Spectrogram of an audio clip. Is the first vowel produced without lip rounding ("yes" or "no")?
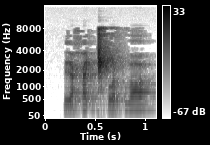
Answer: yes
